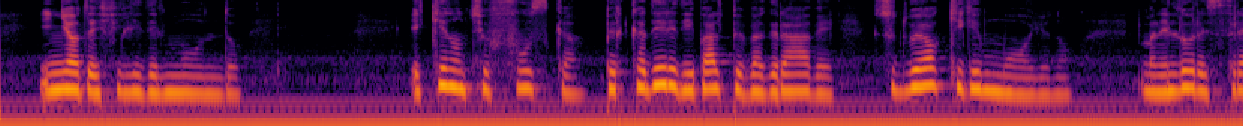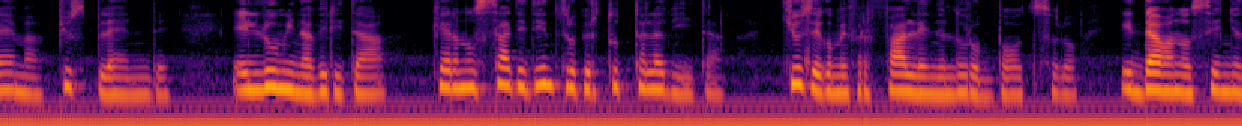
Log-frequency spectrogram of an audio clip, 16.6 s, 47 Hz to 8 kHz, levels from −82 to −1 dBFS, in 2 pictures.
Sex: female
